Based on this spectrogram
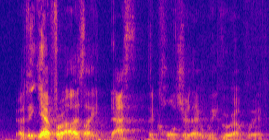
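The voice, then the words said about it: Southern urban American accent. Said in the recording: “my accent and everything about me is, like, hip hop based ... I wouldn't have this voice that I have today ... kind of like southern, like urban”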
